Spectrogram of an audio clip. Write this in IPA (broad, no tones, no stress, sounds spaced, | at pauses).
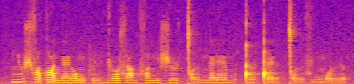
lʲ u ʃ z ɪ dˤ ə˞ n æ ɾ ɔ ŋ f ɪ r ɡʲ ɔ z ɑ n zˤ ʌ n ɪ ʃ ə˞ ǀ ɔ r n æ ɾ ɛ m ʊ ǃ ə˞ ǃ æ r ǀ ɔ r z ɪ ŋ m ɔ r ə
